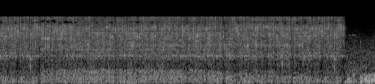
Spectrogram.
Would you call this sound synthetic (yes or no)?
no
